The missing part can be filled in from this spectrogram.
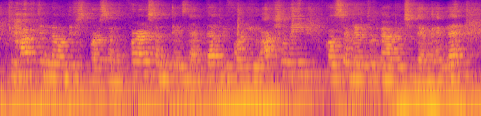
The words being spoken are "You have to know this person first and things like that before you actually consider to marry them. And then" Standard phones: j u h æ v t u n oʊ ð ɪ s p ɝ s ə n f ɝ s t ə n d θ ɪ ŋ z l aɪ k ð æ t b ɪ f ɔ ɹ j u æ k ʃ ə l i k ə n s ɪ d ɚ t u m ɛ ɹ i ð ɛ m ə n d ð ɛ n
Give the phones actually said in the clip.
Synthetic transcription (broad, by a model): j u h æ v t u n oʊ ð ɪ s p ɝ s ə n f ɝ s ə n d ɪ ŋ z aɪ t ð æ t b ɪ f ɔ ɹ j u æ k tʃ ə l i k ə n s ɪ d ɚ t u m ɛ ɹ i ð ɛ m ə n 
